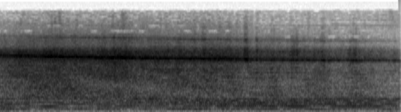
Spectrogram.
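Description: A large, heavy US bomber on its takeoff run as the wheels leave the ground, a steady, loud engine roar with a whining high tone that holds evenly throughout.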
